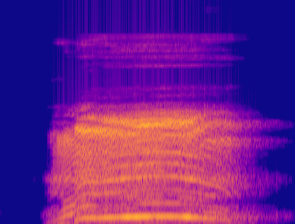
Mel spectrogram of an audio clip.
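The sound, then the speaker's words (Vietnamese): A large golden-backed buffalo lets out a single deep, thunderous bellow, heard alone. The sound is loud and rough and holds steady for about two seconds before fading. “Trâu lớn lưng vàng phát ra tiếng rống như sấm rền, nó đang bị giày vò, nội tâm vô cùng sợ hãi.”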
